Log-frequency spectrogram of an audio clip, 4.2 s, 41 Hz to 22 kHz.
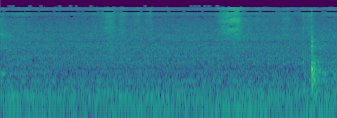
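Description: The 2016 Ford F-150's 3.5-litre naturally aspirated V6 idling with a steady, quiet low rumble and no sound of exhaust leaks.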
